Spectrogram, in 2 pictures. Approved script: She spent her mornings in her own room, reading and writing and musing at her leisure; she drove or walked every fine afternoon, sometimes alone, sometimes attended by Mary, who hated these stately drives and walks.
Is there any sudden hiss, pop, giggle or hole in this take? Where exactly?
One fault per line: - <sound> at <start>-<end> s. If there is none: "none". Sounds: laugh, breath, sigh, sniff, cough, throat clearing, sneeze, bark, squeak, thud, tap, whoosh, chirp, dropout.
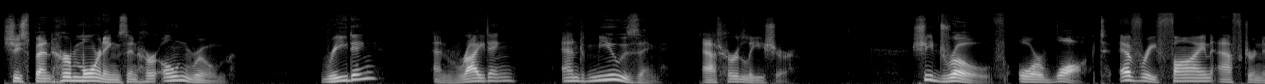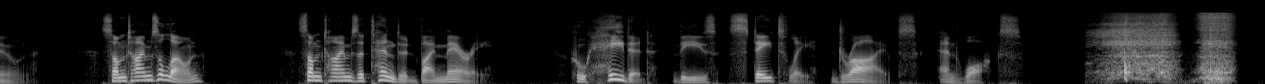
- sigh at 23.5-25.0 s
